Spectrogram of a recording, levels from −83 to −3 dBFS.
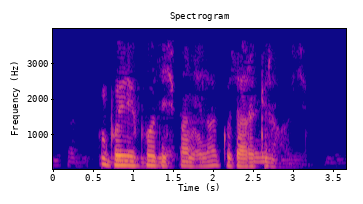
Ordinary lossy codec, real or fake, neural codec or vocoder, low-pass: MP3, 24 kbps; real; none; 3.6 kHz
